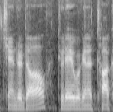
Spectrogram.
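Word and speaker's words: Chander Dhall: I've enjoyed being here hello my name is chandertal commonly pronounced as Chandra Dahl today we're going to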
